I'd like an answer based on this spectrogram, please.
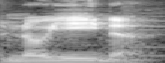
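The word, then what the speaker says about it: Nuyina: The Noyina, as it's pronounced, as I heard that many times this trip. So it's Noyina. it's an Aboriginal word.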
